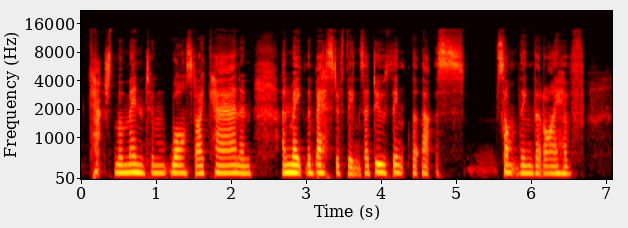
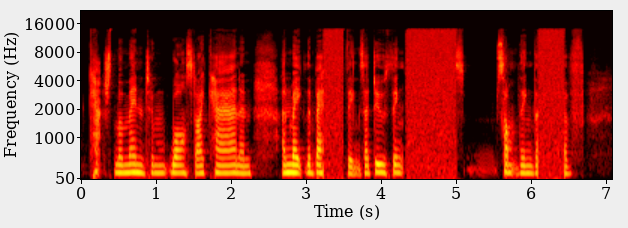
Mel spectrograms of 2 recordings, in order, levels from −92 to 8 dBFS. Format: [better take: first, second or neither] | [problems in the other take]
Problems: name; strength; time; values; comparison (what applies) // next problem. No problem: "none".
first | audio cutting out; filled with static; at 3 s, at 4.5 s for 0.5 s and at 6 s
